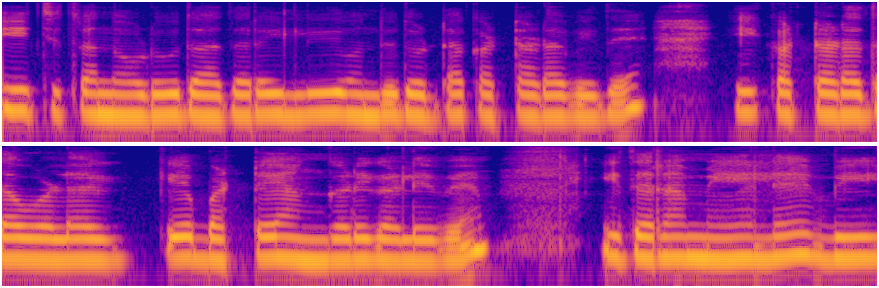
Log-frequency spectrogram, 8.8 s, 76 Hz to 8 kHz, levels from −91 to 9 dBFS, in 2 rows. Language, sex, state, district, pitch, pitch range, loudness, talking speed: Kannada, female, Karnataka, Raichur, 190 Hz, 185-200 Hz, -15 LUFS, 95 wpm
